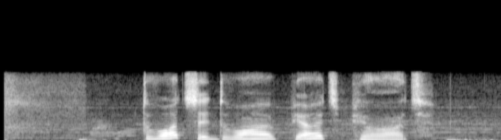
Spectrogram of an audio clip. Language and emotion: Russian, sad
